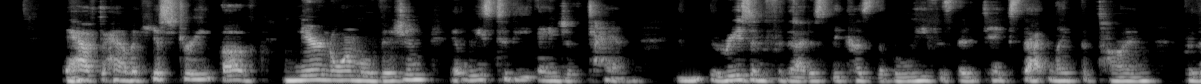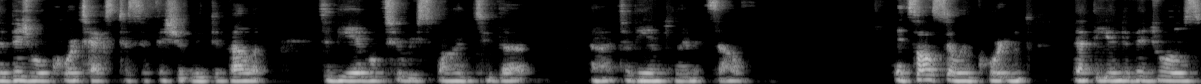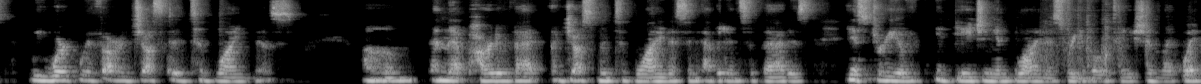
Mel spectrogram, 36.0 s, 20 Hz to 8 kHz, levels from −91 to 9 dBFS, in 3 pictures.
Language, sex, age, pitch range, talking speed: English, male, 50-69, 140-160 Hz, 145 wpm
